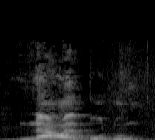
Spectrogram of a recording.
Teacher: huruf dalnya itu jangan sampai ada nafas yang mengalir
